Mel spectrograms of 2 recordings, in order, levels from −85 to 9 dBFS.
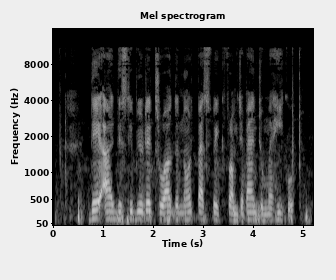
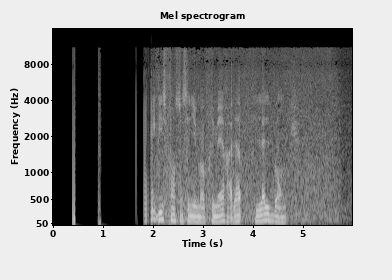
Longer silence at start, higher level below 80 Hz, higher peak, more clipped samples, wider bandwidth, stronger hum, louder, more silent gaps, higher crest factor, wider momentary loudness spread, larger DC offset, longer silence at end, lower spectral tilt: about the same, 0.5 s vs 0.4 s; second, -52 dBFS vs -34 dBFS; about the same, -2 dBFS vs 0 dBFS; neither; about the same, 11.5 kHz vs 11.5 kHz; neither; second, -21 LUFS vs -15 LUFS; second, none vs 0.66-0.89 s, 1.23-1.64 s, 1.72-1.81 s; about the same, 18 dB vs 16 dB; second, 12 LU vs 15 LU; neither; about the same, 0.05 s vs 0 s; about the same, -5 dB/octave vs -5.5 dB/octave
